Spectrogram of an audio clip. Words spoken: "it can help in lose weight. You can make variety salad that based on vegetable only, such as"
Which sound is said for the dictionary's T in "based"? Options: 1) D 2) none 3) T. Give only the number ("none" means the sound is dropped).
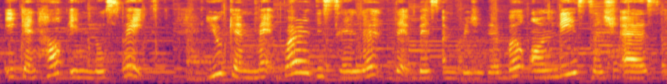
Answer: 2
